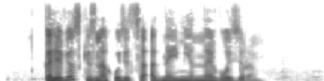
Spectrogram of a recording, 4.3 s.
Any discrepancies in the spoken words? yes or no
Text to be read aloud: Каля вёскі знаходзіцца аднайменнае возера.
no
